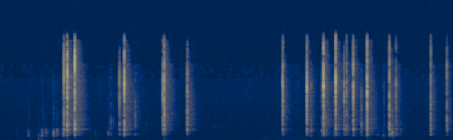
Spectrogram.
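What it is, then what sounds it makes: Plastic TV remote control. Long pink acrylic nails tap and scratch the surface of a black plastic TV remote control with buttons. Quick, dry, bright clicks and scrapes come in two clusters separated by a short quiet gap, each sound dying away almost instantly.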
